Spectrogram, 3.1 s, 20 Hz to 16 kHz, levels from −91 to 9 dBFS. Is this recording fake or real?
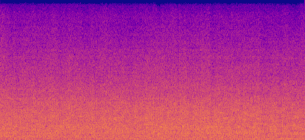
fake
